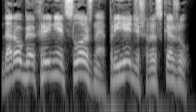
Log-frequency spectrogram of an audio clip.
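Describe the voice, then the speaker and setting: A man reading an audiobook, voicing an excitable, crude-talking young male gamer friend. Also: a little high, normal speed, dry recording, clean studio sound, voice pushed up. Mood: excited. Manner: loud and crude.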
